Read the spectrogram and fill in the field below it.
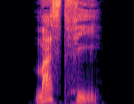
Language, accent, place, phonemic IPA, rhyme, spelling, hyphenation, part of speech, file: German, Germany, Berlin, /ˈmastˌfiː/, -iː, Mastvieh, Mast‧vieh, noun, De-Mastvieh.ogg
- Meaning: beef cattle, fattened livestock raised for meat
